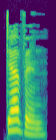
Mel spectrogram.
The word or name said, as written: Devan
